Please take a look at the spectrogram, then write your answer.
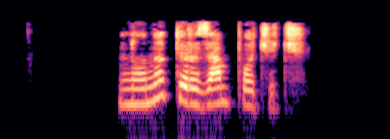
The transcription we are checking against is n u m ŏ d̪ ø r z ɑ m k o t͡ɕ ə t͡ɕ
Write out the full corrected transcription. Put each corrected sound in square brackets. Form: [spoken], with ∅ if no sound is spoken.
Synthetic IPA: n u [n] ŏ [t̪] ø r z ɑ m [p] o t͡ɕ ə t͡ɕ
